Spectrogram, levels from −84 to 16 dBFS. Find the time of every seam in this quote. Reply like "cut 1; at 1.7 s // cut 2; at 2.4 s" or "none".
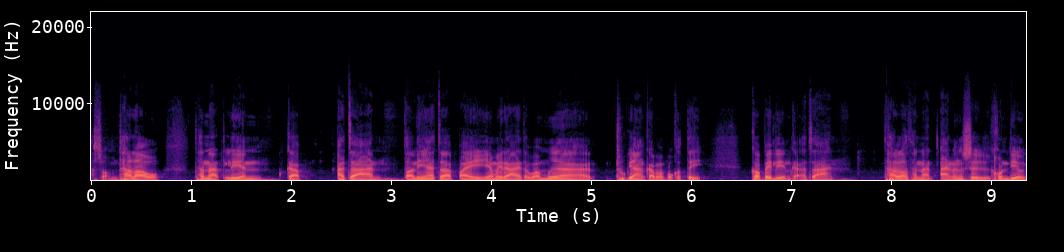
none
